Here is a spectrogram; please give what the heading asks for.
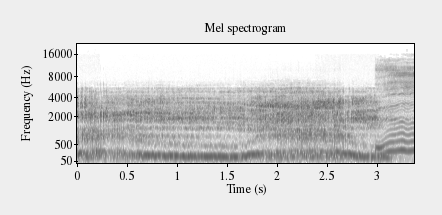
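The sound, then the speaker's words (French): Golems roar as they approach in an audio drama effect: a steady, deep, growling roar that wavers in pitch, ending with a sharp rising tonal sweep. “En fait, c'est un gros bruit !»« Des golems ! Il en vient de partout !”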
